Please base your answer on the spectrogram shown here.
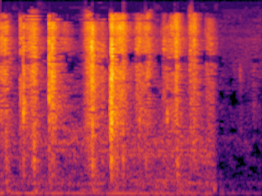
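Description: Lenormand fortune-telling cards shuffled by hand, a close run of quick papery riffles and flicks that stops abruptly into near silence.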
